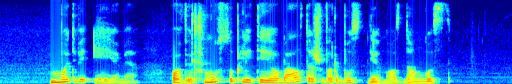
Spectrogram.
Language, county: Lithuanian, Kaunas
